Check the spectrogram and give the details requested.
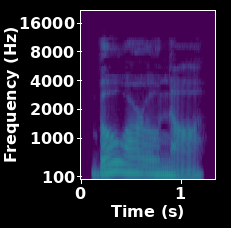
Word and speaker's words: Μπορώ να: Bo-ro na, bo-ro na. Μπορώ να. Emphasize the rising, ro.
